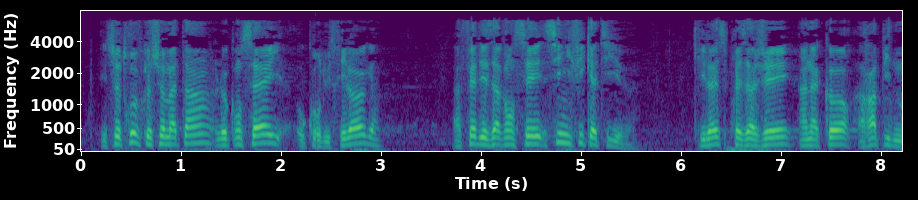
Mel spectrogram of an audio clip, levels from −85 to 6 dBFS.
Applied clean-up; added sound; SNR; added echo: none; none; none; none.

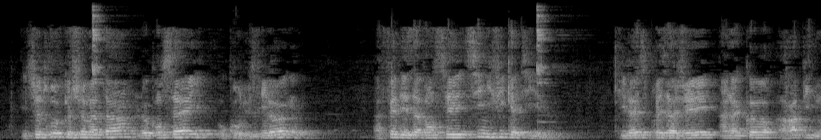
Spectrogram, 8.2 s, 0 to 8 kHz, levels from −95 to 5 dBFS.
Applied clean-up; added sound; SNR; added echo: none; Cowbell; 19 dB; reverberation time 0.6 s.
